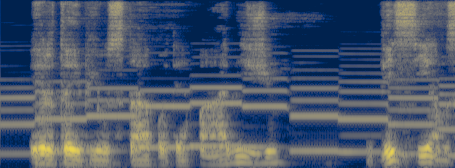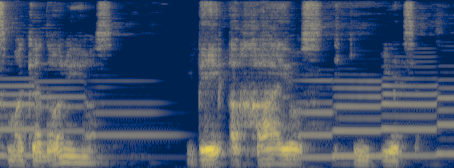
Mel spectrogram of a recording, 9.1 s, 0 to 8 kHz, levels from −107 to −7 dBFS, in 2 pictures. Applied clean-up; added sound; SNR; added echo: classical method WPE with log-MMSE.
